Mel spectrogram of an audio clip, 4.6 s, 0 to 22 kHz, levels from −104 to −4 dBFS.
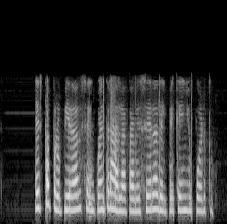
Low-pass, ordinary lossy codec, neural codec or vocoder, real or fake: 5.4 kHz; AAC, 32 kbps; vocoder, 22.05 kHz, 80 mel bands, HiFi-GAN; fake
